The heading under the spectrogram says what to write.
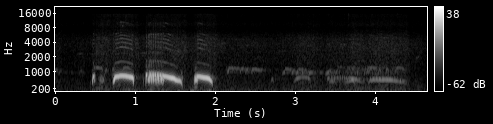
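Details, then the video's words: Spotted dove decoy call luring wild doves: a close, loud burst of short arched coos and a longer falling coo, followed by fainter coos from farther doves. "Suara Pikat Burung Tekukur"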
